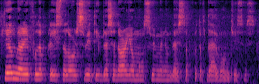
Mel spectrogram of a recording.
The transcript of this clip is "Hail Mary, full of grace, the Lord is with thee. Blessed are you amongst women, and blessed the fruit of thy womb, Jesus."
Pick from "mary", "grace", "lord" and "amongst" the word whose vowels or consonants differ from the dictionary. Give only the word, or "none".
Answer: none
